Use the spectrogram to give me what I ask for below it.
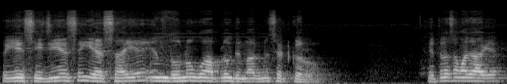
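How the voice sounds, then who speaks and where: A man's voice: fairly high pitch, steady tone, moderate pace, darkish tone. A male physics teacher giving a classroom lecture in Hindi mixed with English terms, speaking English with an Indian accent and answering his own questions.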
